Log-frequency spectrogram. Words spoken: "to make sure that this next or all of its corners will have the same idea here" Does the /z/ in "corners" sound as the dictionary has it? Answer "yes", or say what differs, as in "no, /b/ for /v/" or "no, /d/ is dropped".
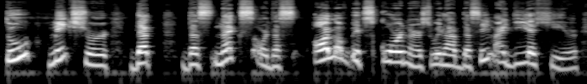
no, /s/ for /z/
